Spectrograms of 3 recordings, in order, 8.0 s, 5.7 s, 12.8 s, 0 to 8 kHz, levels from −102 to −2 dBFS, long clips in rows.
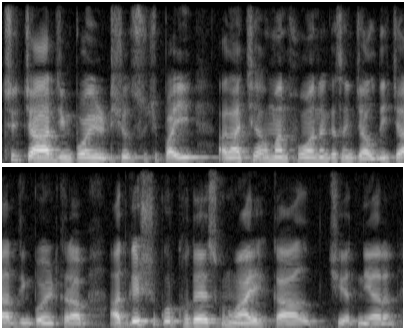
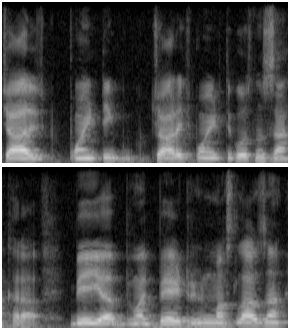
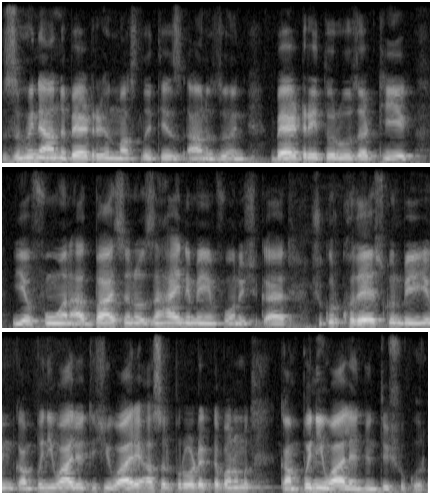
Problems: none marked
